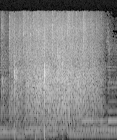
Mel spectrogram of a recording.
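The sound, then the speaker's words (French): An audience claps steadily in a dense, even patter of applause lasting about two seconds, with a sustained musical tone underneath, then the clapping stops abruptly. “Vraiment, je pense qu'on peut applaudir.”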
